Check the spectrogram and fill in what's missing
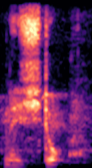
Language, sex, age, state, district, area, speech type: Bodo, male, 45-60, Assam, Chirang, rural, spontaneous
